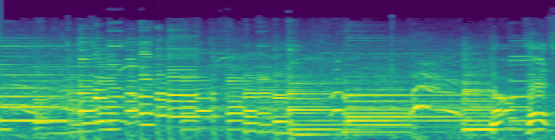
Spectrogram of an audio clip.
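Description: Acoustic flat-top guitars picked in short runs and held notes: sound-check picking to hear whether the guitars are coming through the PA before the song starts.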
